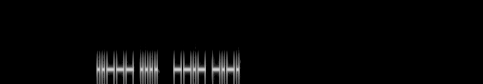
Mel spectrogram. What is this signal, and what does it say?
Morse code, heard as a keyed tone, about 50 wpm, 700 Hz. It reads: 2H QC
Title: Winter Field Day Exchanges Encore 50wpm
